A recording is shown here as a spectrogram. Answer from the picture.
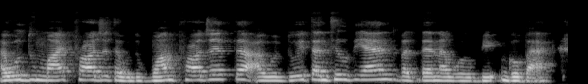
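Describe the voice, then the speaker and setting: A woman talks in a medium pitch with fairly even intonation. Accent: Italian. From Italy, Milan. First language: Italian. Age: 40s. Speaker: neuroscience professor. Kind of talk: interview. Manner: halting.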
